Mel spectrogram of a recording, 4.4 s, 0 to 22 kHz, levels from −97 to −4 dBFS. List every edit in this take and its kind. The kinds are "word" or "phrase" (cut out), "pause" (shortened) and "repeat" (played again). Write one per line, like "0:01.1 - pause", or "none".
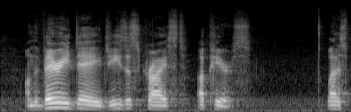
0:02.4 - pause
